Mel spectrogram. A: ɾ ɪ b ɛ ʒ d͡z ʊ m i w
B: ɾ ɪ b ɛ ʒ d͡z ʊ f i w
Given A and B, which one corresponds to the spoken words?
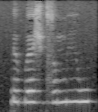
A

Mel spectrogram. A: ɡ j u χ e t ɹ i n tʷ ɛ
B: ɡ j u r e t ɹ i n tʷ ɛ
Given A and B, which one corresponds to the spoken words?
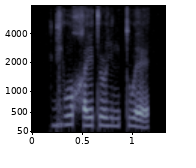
A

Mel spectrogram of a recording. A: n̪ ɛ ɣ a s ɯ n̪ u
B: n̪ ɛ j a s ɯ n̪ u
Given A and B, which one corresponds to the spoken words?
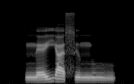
B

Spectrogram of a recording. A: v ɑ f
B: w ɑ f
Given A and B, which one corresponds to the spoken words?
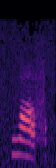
B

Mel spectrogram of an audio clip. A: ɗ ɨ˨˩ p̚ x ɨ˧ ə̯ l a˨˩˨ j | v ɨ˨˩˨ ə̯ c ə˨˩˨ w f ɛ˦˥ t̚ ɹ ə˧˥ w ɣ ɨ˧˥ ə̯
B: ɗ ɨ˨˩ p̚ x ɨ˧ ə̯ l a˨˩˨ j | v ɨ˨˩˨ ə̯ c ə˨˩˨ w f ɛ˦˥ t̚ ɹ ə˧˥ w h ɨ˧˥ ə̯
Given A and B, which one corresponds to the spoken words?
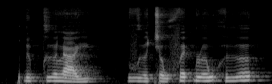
B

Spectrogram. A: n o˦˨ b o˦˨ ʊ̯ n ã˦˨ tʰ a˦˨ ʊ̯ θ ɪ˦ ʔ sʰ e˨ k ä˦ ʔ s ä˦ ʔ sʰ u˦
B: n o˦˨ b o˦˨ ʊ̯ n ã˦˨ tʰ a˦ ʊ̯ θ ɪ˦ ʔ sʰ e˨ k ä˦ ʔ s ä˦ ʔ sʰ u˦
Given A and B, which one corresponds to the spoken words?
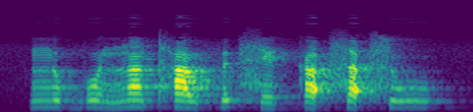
A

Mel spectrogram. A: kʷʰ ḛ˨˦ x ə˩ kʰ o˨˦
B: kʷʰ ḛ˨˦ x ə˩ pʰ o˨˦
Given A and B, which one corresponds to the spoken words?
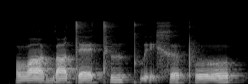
B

